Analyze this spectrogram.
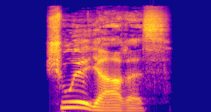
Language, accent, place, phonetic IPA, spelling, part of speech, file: German, Germany, Berlin, [ˈʃuːlˌjaːʁəs], Schuljahres, noun, De-Schuljahres.ogg
- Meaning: genitive of Schuljahr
